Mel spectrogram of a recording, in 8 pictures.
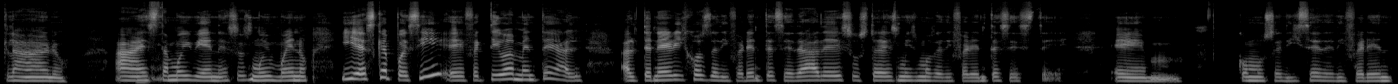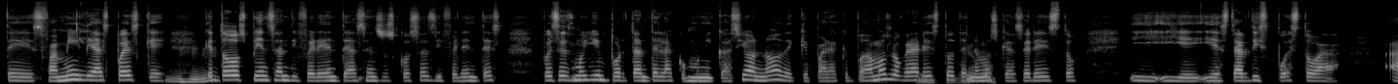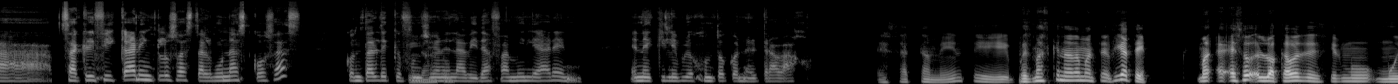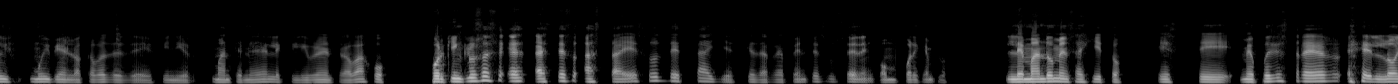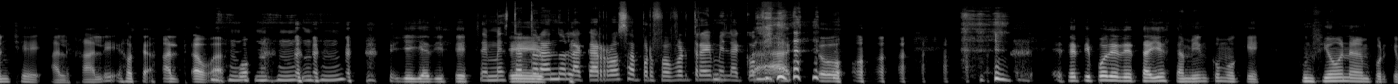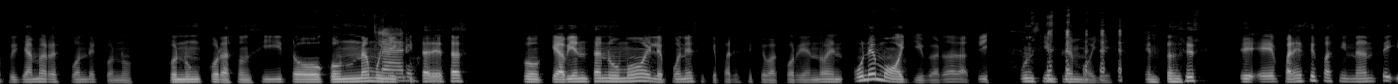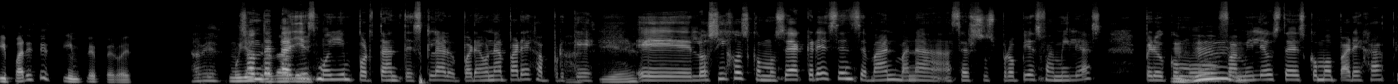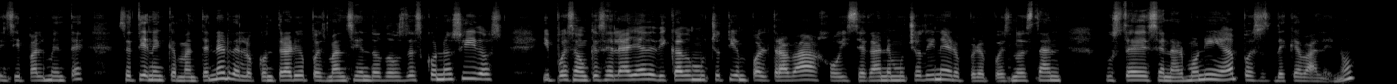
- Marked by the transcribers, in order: tapping; laughing while speaking: "o sea"; chuckle; laugh; laughing while speaking: "comida"; chuckle; laugh
- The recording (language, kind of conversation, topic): Spanish, podcast, ¿Cómo equilibras el trabajo y la vida familiar sin volverte loco?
